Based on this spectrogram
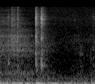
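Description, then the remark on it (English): A short burst of computer keyboard typing while trying to hack into a system to get weather data, a couple of quick bright clicks close together, with faint earlier tapping and a low hum underneath, no voices. “I'm going to have to hack into the system, I think, to get the weather.”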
